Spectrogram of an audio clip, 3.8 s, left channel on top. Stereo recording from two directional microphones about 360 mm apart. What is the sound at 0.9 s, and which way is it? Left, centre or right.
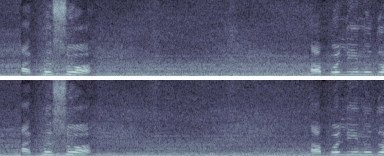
Vehicle, centre.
